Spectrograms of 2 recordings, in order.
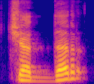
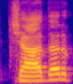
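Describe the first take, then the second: First: Short first vowel, doubled d sound. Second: Long first vowel, single d sound. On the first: This is the Khari Boli dialect form. "खड़ी बोली में तशदीद वाले अल्फाज" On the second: This is the standard form. "चादर होता है"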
